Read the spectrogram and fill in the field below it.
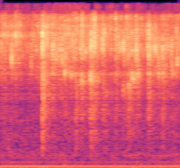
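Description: Cumin seeds and green chilies hit hot oil in a small tempering pan, giving a brief bright sizzle with scattered crackling pops close to the microphone.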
